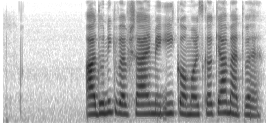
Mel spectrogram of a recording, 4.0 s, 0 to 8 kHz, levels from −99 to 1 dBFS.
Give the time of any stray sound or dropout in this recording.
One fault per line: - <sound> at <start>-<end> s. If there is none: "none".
none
